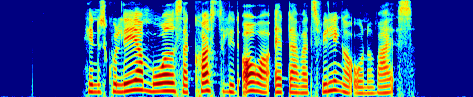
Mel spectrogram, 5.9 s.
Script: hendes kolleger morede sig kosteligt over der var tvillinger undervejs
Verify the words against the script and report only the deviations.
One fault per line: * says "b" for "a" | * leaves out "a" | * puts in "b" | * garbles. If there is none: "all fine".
* puts in "at"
